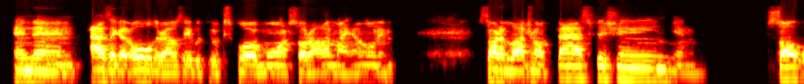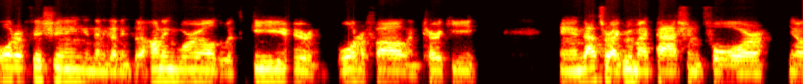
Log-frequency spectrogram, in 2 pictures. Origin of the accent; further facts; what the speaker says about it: Swansea, Massachusetts, United States; Born and raised in Swansea, Mass.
